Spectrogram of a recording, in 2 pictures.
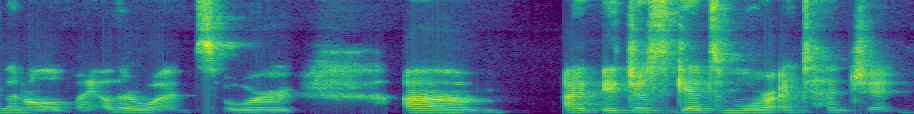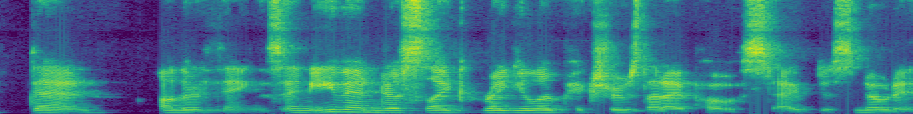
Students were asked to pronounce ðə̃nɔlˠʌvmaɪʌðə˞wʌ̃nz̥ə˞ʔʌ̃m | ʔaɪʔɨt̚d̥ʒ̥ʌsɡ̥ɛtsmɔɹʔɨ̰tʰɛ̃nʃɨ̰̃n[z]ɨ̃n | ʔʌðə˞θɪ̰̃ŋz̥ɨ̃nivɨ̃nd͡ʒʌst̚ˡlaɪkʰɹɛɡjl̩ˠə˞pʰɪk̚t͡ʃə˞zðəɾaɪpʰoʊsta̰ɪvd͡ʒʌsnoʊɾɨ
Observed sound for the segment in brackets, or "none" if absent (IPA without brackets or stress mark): ð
